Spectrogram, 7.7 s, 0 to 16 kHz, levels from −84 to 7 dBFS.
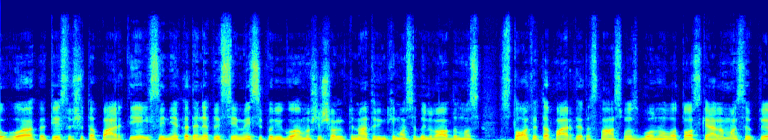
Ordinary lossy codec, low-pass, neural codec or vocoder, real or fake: AAC, 64 kbps; 14.4 kHz; codec, 44.1 kHz, 3.4 kbps, Pupu-Codec; fake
